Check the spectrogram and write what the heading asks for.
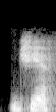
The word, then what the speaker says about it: GIF: in our other animated GIF or GIF, however you want to pronounce that. Just sort of depends, right?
